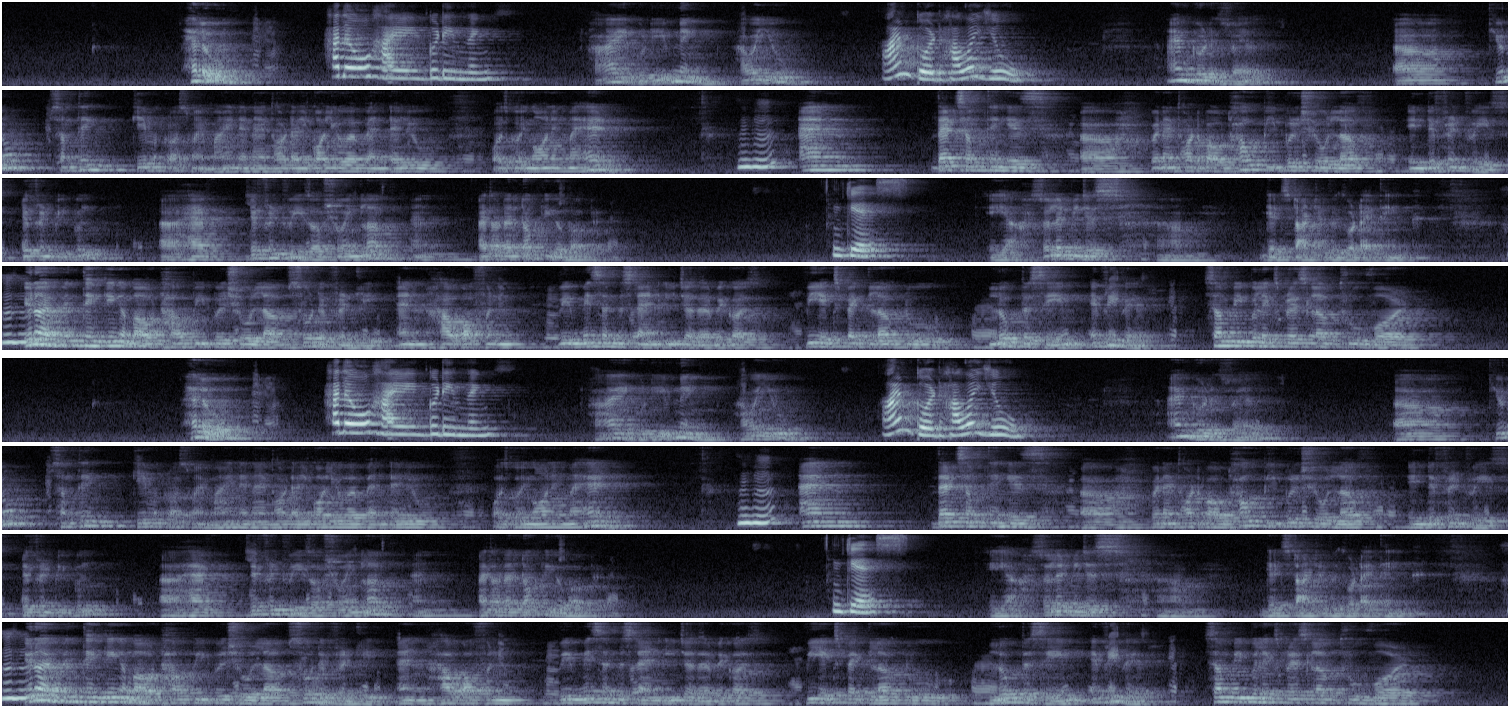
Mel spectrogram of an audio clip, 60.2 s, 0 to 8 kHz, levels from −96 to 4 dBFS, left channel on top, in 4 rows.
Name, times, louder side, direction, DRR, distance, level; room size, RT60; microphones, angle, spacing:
voice 1, 1.8-2.3 5.9-7.1 7.3-8.0 11.7-12.7 13.9-14.5 14.9-19.4 20.0-21.2 22.1-22.2 23.0-23.6 24.4-28.8 29.1-31.1 31.7-32.3 32.6-36.1 40.0-42.1 42.7-44.3 44.6-44.9 45.4-50.4 50.7-52.8 53.2-54.6 55.1-56.7 57.2-59.2, left 1 dB, 65° left, 4 dB, 7.0 m, -32 dB
voice 2, 3.3-4.9 8.8-10.2 22.4-22.8 38.4-39.1 45.2-45.5 50.6-50.8 54.9-55.1 56.3-56.4, right 3 dB, 15° right, 11 dB, 0.8 m, -20 dB
21.5 x 14.5 x 9.7 m, 1.1 s
head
